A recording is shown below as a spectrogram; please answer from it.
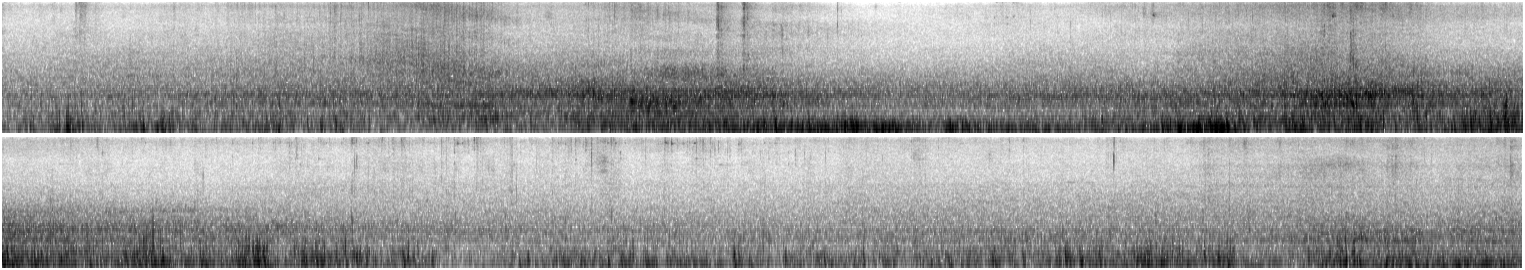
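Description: Street ambience on foot: the walker's footsteps on the pavement with wind buffeting the microphone, and two vehicles passing, one a few seconds in and another about halfway through, each rising and fading.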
